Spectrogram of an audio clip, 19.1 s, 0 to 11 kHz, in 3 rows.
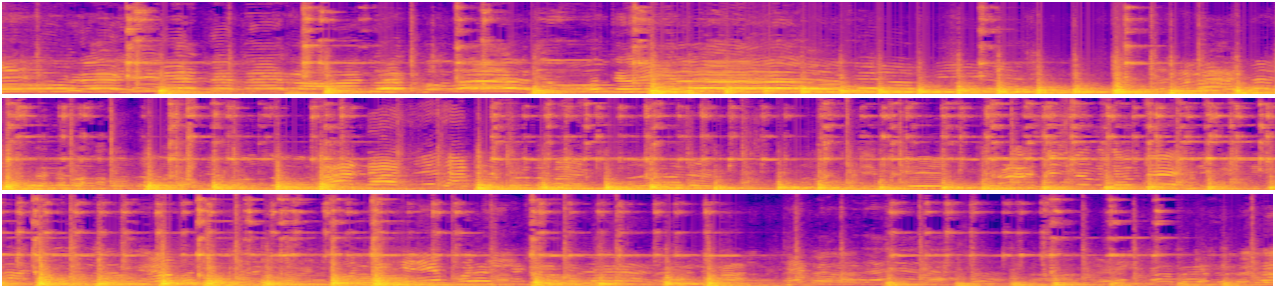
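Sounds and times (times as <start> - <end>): jingling percussion: 0.0 - 19.0
men singing together: 0.0 - 19.0
frame drum beating: 0.7 - 19.0.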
